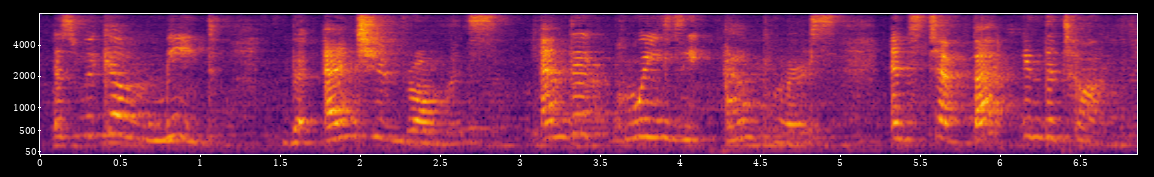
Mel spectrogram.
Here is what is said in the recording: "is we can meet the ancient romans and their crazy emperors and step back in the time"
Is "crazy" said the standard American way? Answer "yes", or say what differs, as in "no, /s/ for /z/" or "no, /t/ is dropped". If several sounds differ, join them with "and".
no, /w/ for /ɹ/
